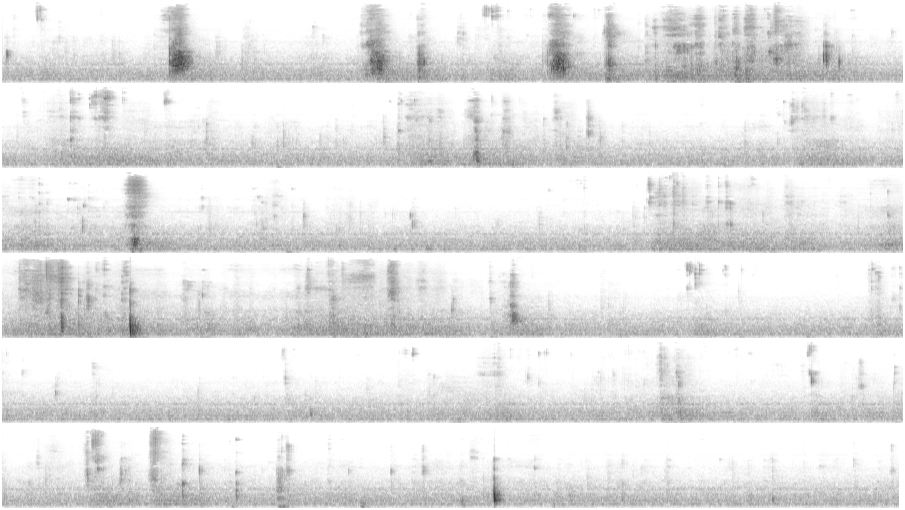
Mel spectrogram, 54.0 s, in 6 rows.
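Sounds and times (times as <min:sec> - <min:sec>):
faint steady hum: 0:00.0 - 0:54.0
chewing mouth noises: 0:33.8 - 0:34.5, 0:35.7 - 0:36.7, 0:44.0 - 0:50.5.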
